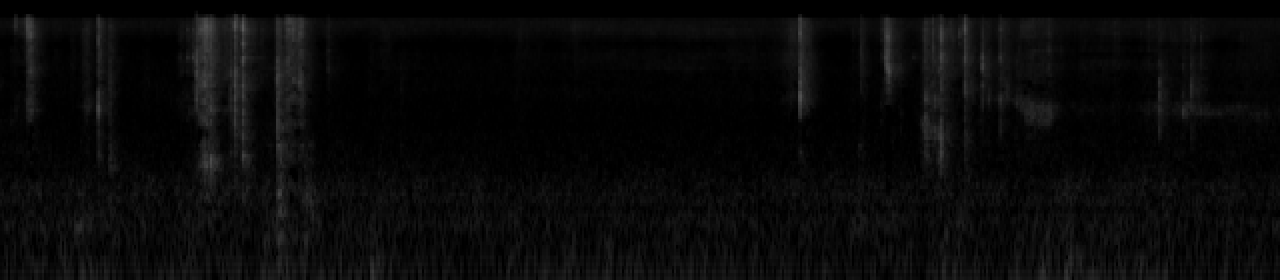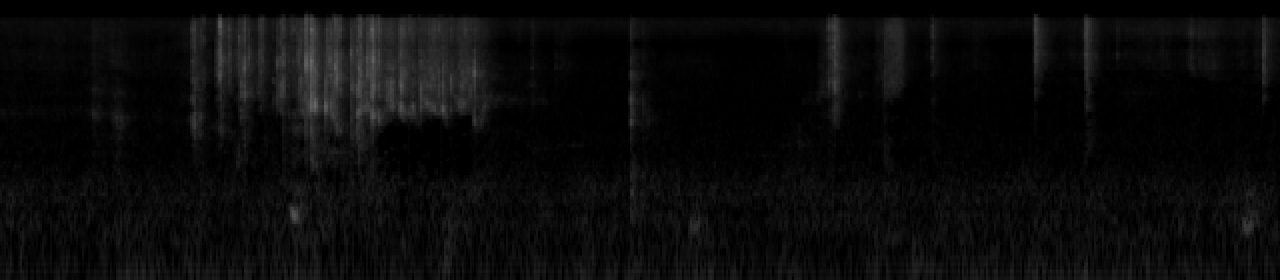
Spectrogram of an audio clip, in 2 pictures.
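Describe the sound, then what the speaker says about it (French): Masking tape peeled off an art journal page in a series of crackly rips, one long loud tear in the middle, close up and otherwise quiet, with occasional soft speech. "je vais enlever le scotch de masquage"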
